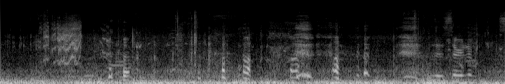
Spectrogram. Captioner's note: laughing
